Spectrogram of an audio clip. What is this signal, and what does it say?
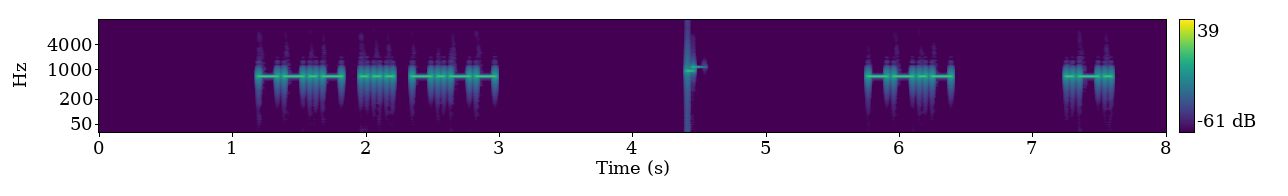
Morse code, heard as a keyed tone, about 25 wpm, 700 Hz. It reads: Q S Y Q R
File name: Top 90 QSO Elements - 6x Character Spacing - 25wpm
